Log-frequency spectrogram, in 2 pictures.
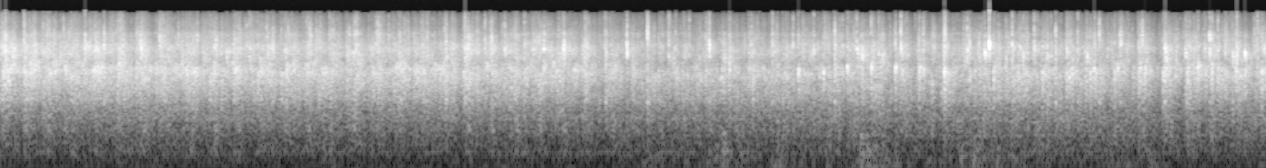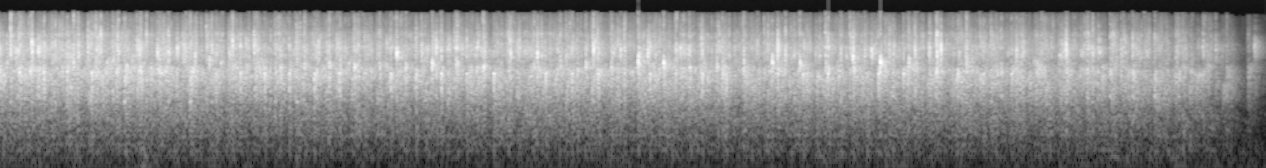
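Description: A lecture-hall audience applauding steadily and at length.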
